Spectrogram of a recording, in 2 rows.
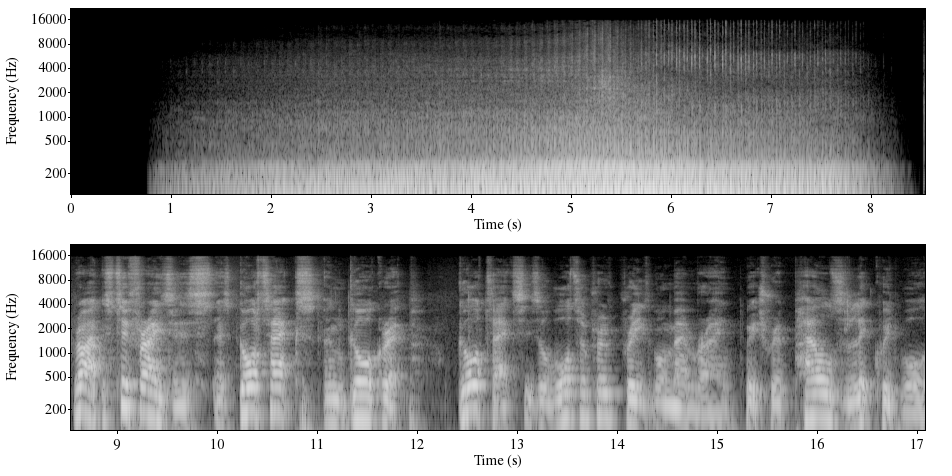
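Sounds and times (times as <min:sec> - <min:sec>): motorcycle engine running: 0:00.8 - 0:08.4.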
